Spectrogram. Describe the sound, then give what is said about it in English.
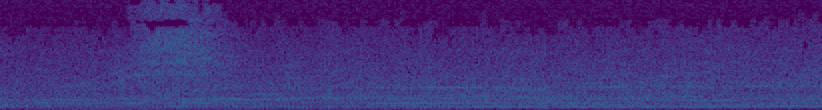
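Onboard race car engine in a sports car challenge race at Virginia International Raceway, climbing a hill. A loud, steady, dense engine roar holds throughout with no clear revving changes and no talk. “So let's just take in what Austin Cindric's car is doing. Going up the hill.”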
